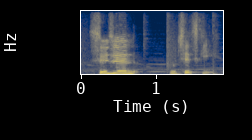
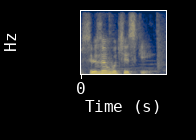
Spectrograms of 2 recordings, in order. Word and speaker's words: Wojcicki: Wait, Susan Wojcicki. That's how you say her name. Thank you, Google, for the breakdown of her pronunciation of her name. Susan Wojcicki.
